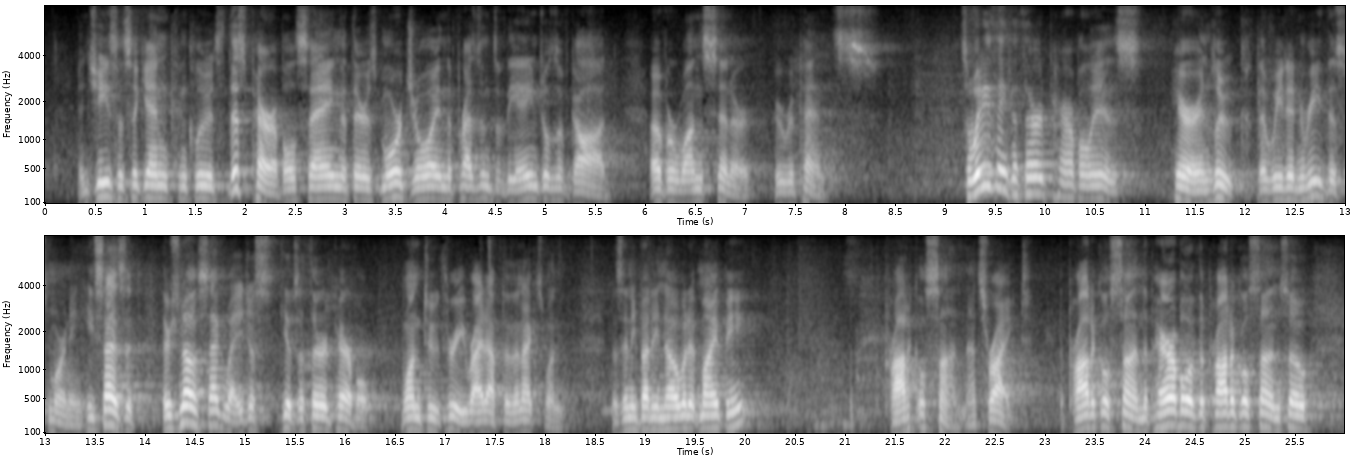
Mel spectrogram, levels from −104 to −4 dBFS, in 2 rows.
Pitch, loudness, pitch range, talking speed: 135 Hz, -22 LUFS, 125-150 Hz, 195 wpm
